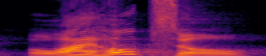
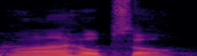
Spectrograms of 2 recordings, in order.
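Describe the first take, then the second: First: Louder, slow, drawn-out "Oh, I hope so"; sarcastic hope. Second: Soft, doubtful mutter of "hope"; sarcastic hope. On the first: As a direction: stretch it out, dripping with doubt. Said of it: "it's how you say it". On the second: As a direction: mumble it like you don't believe it. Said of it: "That's sarcastic hope". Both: Shown as a demonstration.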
